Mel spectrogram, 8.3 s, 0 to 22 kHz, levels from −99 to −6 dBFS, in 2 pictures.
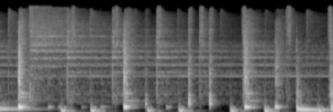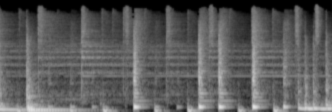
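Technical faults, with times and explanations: Throughout: generation loss. The music sounds swirly, smeared and hollow, with blurred attacks, and nothing is heard above 18 kHz. The damage is heavier than a single lossy encode would leave. The likely cause is repeated decoding and re-encoding, around seven times, with a codec whose character points to MP2 at about 128 kbit/s. Each pass quantises on a shifted frame grid, so noise piles up.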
